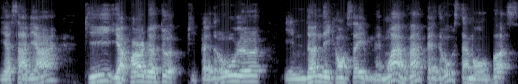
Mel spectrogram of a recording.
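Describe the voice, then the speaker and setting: A man's medium-pitched voice, animated in tone, with lively intonation. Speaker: professor and public speaker. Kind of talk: interview.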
